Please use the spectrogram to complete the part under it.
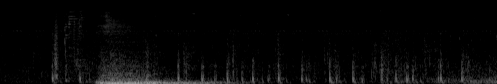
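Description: Footsteps patter quickly on a hard path.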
